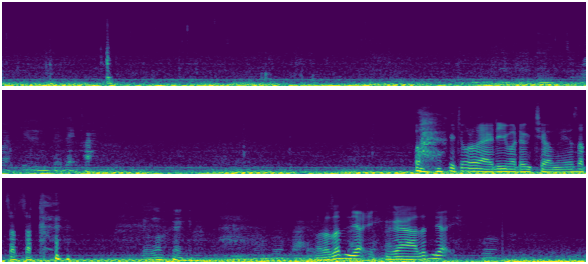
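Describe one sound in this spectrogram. A car engine hums low and steady from inside the cabin.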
